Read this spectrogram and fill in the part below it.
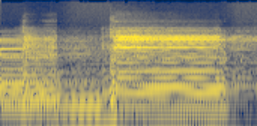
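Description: Electric guitar played through a NUX Mighty Air amp on its overdrive setting, a sustained gritty chord struck, then restruck and left ringing, loud and close with no voice.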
